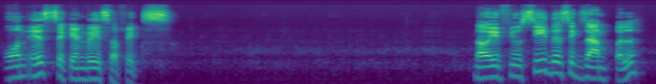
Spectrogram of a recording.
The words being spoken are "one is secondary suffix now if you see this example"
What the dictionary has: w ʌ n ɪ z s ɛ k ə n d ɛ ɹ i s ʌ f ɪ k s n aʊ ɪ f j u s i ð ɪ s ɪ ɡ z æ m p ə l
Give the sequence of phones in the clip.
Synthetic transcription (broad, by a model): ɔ n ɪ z s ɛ k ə n d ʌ ɹ i s ʌ f ɪ k s n aʊ ɪ f j u s i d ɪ s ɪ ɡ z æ m p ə l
